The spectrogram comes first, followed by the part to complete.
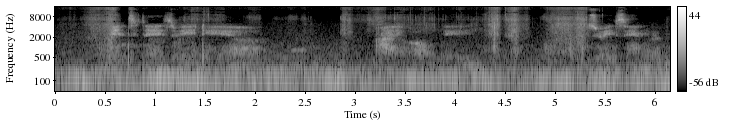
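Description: A person whispering in short phrases, with pauses between them.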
